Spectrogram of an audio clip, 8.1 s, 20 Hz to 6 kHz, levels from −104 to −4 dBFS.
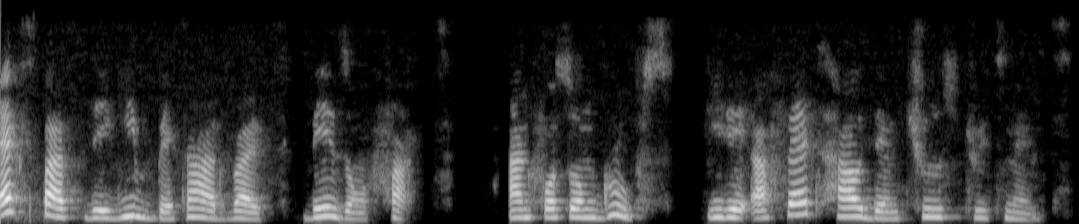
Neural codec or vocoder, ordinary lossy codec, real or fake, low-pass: none; AAC, 48 kbps; real; 5.4 kHz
